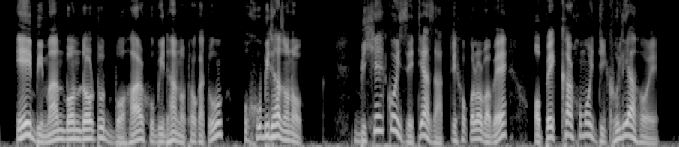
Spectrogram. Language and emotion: Assamese, disgusted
